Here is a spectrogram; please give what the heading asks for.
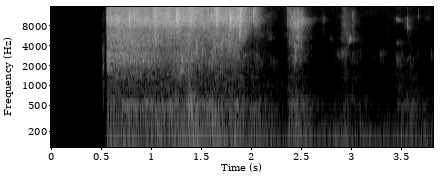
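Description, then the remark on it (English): Hotel shower water gushes steadily for about a second and a half, then shuts off, leaving a few scattered splashes and drips. Fairly loud, with no voices. “I had just stepped out of the hotel shower when the news report started.”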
